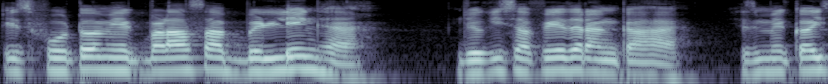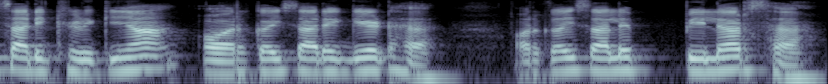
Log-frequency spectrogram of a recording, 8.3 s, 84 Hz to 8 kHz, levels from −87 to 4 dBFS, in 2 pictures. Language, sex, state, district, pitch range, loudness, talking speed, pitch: Hindi, male, Jharkhand, Garhwa, 150-175 Hz, -17 LUFS, 195 wpm, 165 Hz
